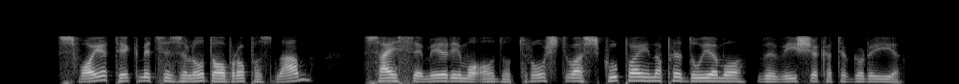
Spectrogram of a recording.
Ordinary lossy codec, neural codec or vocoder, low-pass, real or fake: none; codec, 16 kHz, 1 kbps, X-Codec, WavLM features, trained on Multilingual LibriSpeech; 3.6 kHz; fake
